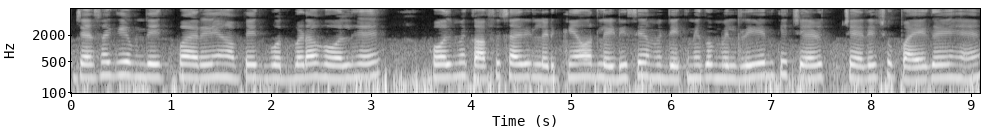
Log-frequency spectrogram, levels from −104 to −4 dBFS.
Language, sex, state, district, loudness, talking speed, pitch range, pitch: Hindi, female, Rajasthan, Jaipur, -17 LUFS, 215 wpm, 210-225 Hz, 215 Hz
